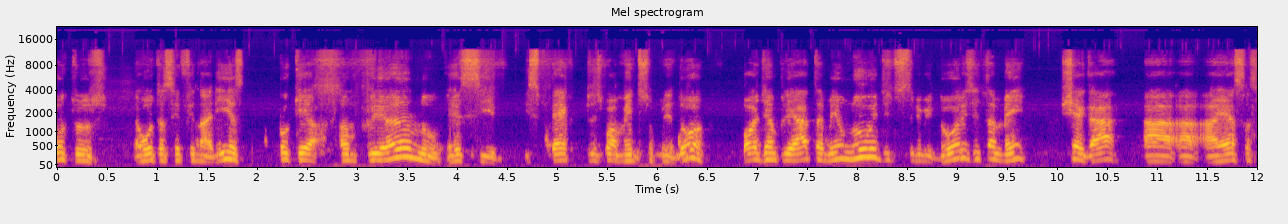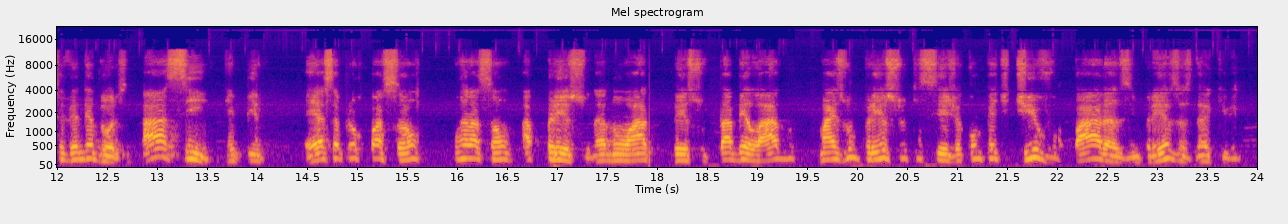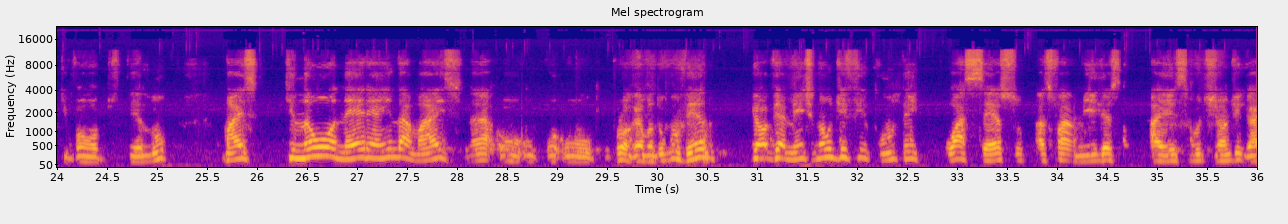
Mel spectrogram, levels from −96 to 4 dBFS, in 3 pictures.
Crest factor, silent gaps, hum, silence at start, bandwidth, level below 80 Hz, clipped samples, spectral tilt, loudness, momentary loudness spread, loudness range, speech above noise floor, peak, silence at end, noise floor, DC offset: 14 dB; none; none; 0 s; 14 kHz; -60 dBFS; under 0.1%; -4.5 dB/octave; -15 LUFS; 11 LU; 3 LU; 34 dB; -2 dBFS; 0 s; -49 dBFS; under 0.1%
